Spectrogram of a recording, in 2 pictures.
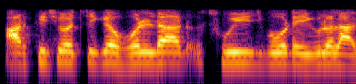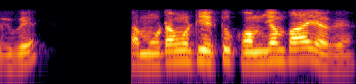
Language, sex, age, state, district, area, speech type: Bengali, male, 30-45, West Bengal, Howrah, urban, conversation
